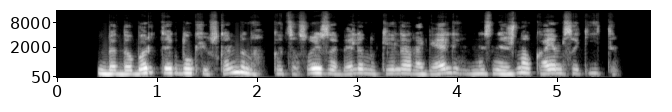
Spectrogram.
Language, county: Lithuanian, Šiauliai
